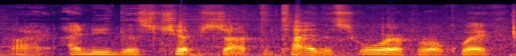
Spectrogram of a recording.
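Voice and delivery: usual speaking voice

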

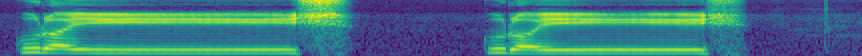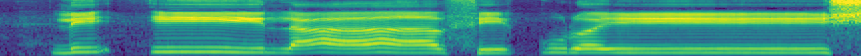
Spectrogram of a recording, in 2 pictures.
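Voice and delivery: slow drawn-out tajweed chant of লি ইলাফি কুরইশ with the long vowels stretched; Quranic recitation. Shown as a demonstration. Teacher reciting to students, slow drawn tajweed. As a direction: chant কুরইশ slowly, holding the ই long before the stop. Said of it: "দুই আলিফ টেনে শিনে এসে".

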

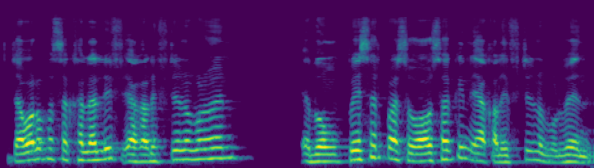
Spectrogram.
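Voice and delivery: normal talking voice

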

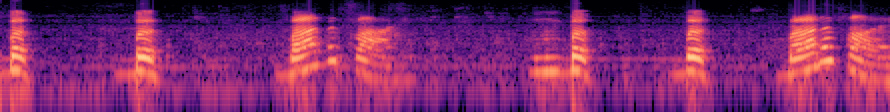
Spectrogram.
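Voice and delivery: b b sounded before butterfly; teacher sounding out the b sound; phonics sound. Shown as a demonstration. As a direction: bounce the b sound, then say butterfly. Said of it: "ข้อที่เจ็ดค่ะ".

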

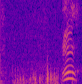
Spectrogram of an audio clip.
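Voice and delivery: high breathy whoop in the wind; windblown whoop. Real, not acted. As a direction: let out a high gust of a whoop. Very breezy up here.

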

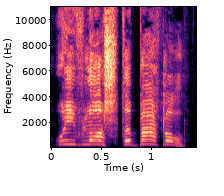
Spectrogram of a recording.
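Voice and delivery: put-on high, loud panicked boy's cry; a young boy shouting bad news; frantic boy calling out. A narrator's reading. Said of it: "he cried".

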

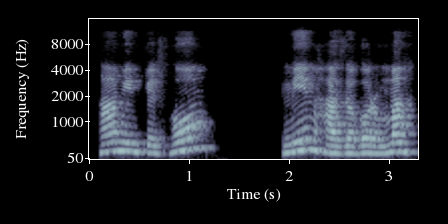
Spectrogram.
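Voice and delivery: ordinary talk

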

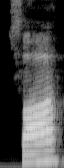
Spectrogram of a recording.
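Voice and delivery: صا said loud with a different mouth shape; a second variant of صا, loud; second demo take of صا; sad sound, take two. Shown as a demonstration.

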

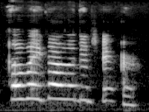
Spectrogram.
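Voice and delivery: high squeal after a laugh; giggly amazement. Real, not acted. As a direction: squeal it high, fading away. Giggling after mistaking one member.

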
